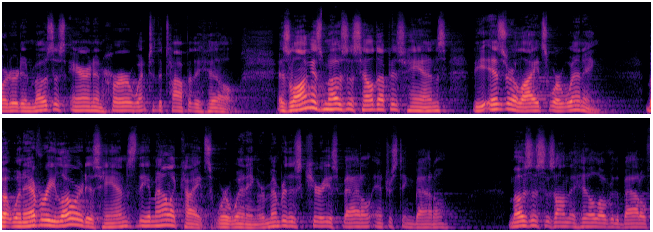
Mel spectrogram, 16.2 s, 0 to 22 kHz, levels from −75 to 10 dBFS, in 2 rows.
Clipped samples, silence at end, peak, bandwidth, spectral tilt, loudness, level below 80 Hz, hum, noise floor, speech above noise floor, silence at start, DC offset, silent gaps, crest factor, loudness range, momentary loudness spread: under 0.1%; 0 s; -2 dBFS; 16 kHz; -6 dB/octave; -20 LUFS; -54 dBFS; none; -57 dBFS; 38 dB; 0 s; under 0.1%; none; 18 dB; 7 LU; 13 LU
